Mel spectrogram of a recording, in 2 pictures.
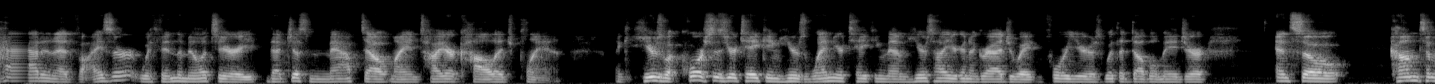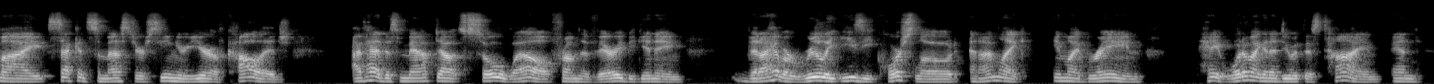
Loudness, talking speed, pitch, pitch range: -19 LUFS, 180 wpm, 140 Hz, 125-150 Hz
